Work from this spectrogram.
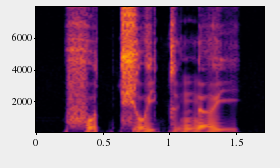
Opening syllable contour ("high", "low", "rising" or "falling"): low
